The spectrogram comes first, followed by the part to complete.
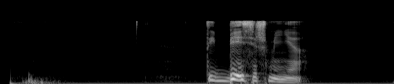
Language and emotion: Russian, angry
